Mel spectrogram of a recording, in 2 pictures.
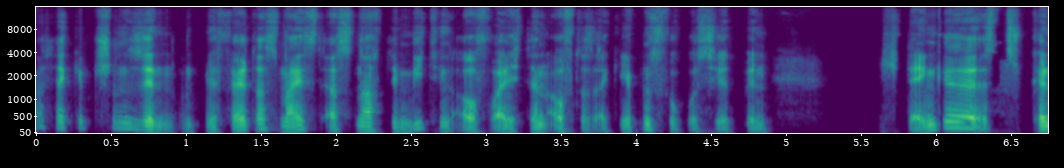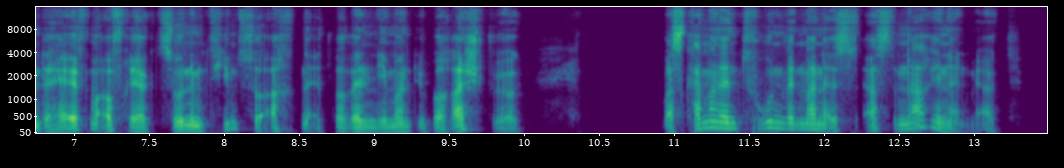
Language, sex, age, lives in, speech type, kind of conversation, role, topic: German, male, 35-39, Germany, read, expert-assistant, asker, Stimmt es, dass Forscher manchmal helfen, wenn verschiedene Kulturen zusammenarbeiten sollen?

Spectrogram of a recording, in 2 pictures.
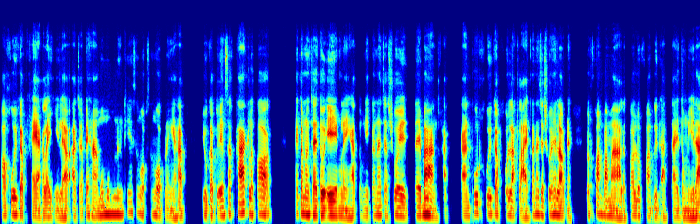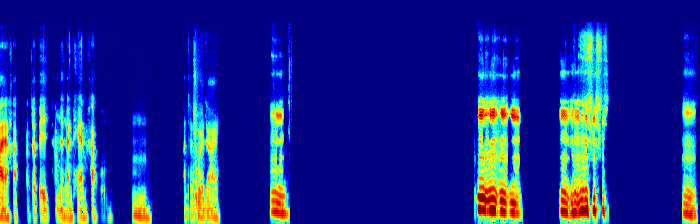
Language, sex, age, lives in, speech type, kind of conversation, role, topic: Thai, male, 30-34, Thailand, conversation, advice, advisor, ฉันควรจัดการความคาดหวังทางสังคมในงานเลี้ยงอย่างไร?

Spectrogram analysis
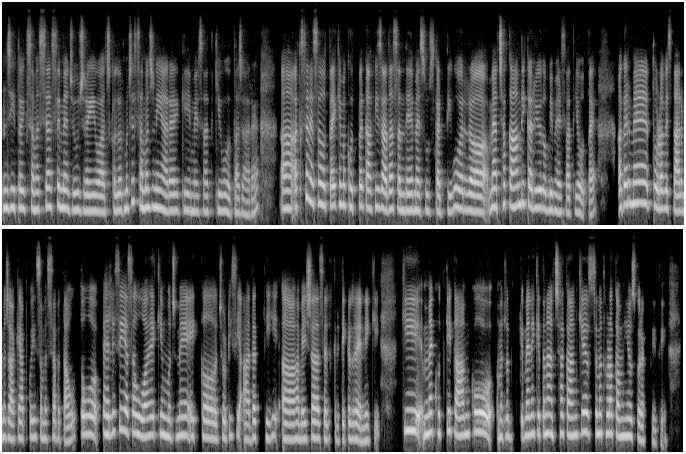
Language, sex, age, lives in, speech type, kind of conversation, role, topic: Hindi, female, 20-24, India, conversation, advice, user, मैं अच्छा काम करने के बावजूद अक्सर खुद पर संदेह क्यों महसूस करता/करती हूँ?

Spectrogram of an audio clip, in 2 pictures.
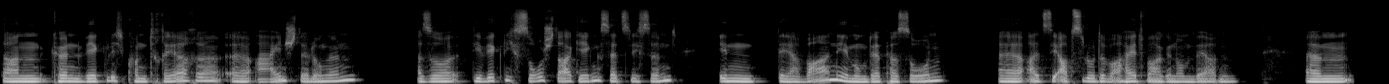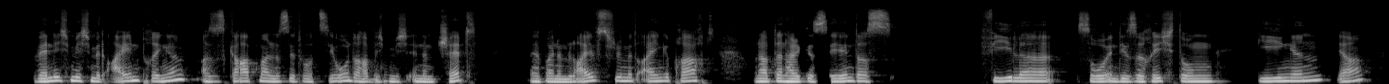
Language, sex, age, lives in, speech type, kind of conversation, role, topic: German, male, 30-34, Germany, conversation, podcast, guest, Wie sagst du ehrlich und überzeugend „Ich weiß es nicht“?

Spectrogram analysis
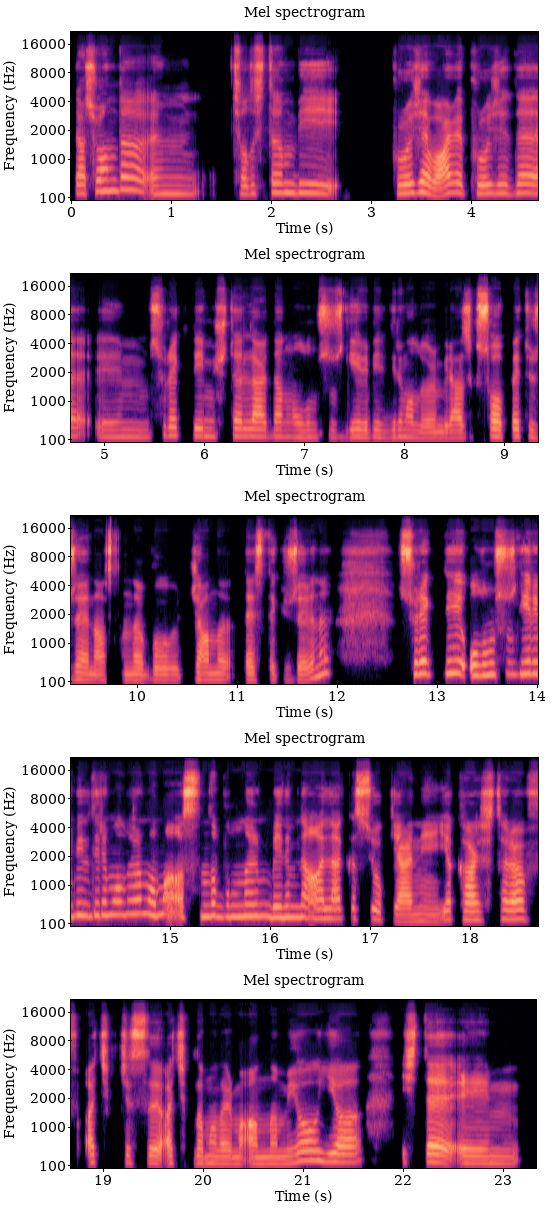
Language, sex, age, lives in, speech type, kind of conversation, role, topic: Turkish, female, 35-39, Greece, conversation, advice, user, Sürekli olumsuz geri bildirim aldığım bir projede motivasyonumu nasıl koruyabilirim?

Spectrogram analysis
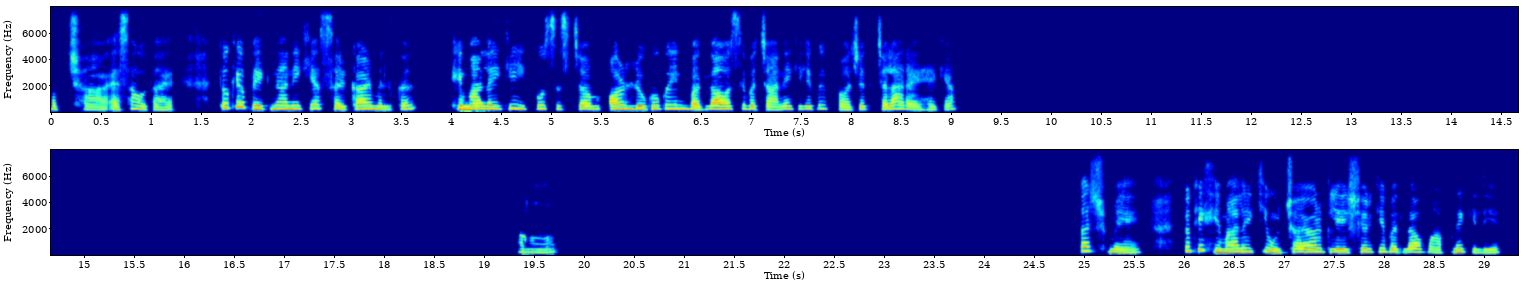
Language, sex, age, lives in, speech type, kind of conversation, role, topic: Hindi, male, 55-59, India, read, expert-assistant, asker, क्या यह सच है कि हिमालय पर्वत हर साल थोड़ा-थोड़ा ऊँचा होता जा रहा है? इसके पीछे वैज्ञानिक कारण क्या हैं?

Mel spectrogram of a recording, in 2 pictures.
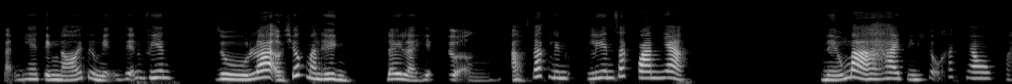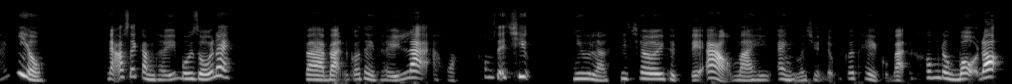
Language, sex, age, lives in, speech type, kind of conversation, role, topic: Vietnamese, female, 20-24, Vietnam, read, expert-assistant, expert, Làm thế nào não bộ phân biệt được màu sắc?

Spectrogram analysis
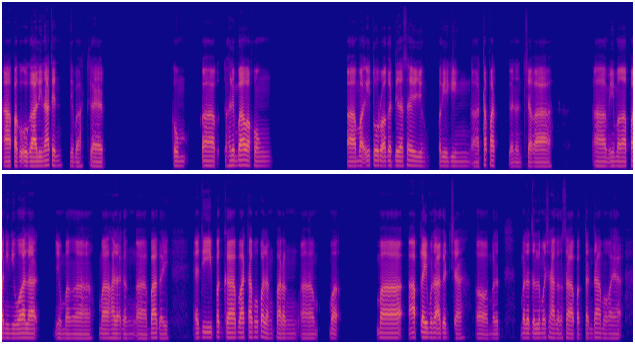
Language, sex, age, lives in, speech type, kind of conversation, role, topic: Filipino, male, 25-29, Philippines, conversation, unstructured, none, Ano ang naging papel ng pamilya mo sa paghubog ng iyong pagkatao?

